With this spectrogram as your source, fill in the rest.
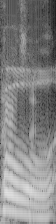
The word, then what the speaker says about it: Kaur: I am joined by Kaur. How do I pronounce Core, a bit like apple core.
